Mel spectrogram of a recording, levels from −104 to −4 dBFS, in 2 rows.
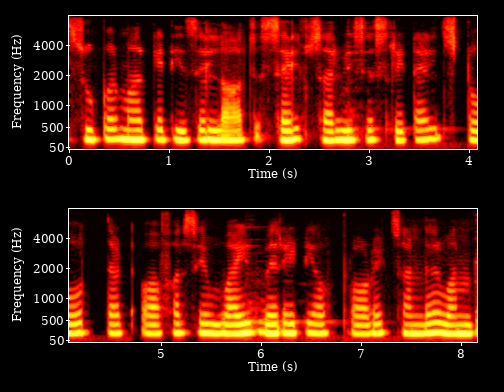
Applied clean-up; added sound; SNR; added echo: neural mask model DeepFilterNet 3.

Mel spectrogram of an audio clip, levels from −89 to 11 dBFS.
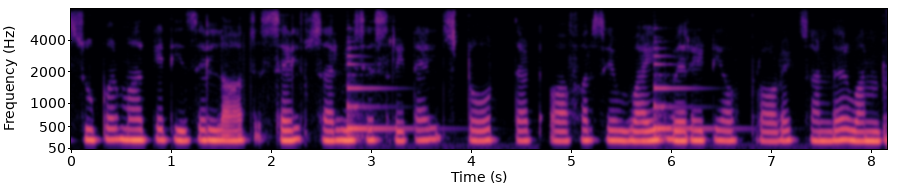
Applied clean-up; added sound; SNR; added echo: none; Plucked string instrument; 12 dB; none.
